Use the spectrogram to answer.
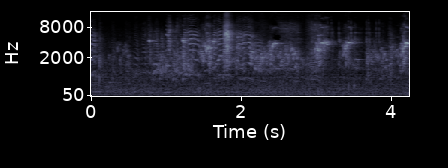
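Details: Zebra finch; calls; courtship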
